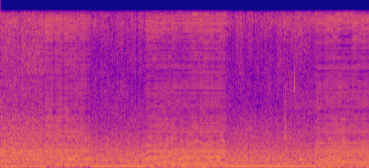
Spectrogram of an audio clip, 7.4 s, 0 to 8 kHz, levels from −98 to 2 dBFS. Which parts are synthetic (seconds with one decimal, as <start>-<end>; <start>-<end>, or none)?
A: 0.9-1.8; 2.9-4.5; 6.3-7.4

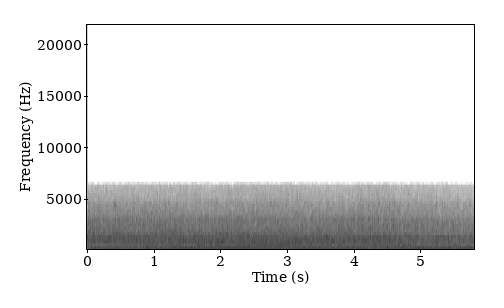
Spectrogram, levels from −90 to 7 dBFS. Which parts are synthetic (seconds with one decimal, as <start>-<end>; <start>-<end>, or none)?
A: none

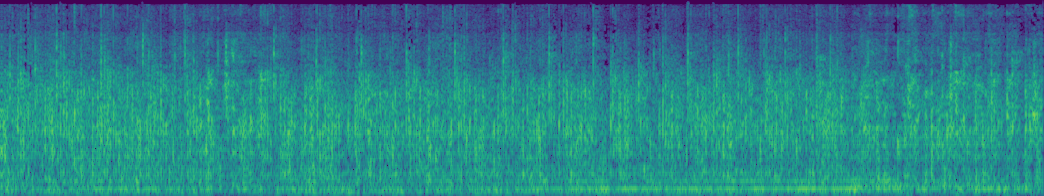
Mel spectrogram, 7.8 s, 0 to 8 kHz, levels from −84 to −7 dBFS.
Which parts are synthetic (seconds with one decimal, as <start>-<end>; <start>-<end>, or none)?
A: 1.5-2.0; 6.4-7.8

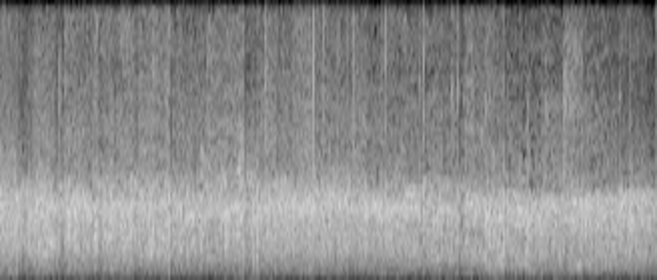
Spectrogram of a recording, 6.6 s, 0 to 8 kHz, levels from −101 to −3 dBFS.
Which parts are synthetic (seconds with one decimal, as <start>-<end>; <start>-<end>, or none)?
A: 0.5-2.6; 3.9-6.6

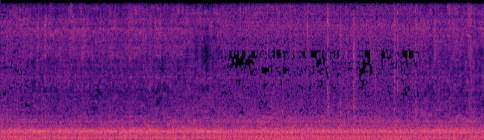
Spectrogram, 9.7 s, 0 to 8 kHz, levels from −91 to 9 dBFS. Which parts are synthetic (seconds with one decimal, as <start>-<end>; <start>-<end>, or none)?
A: 0.6-4.4; 8.4-9.7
